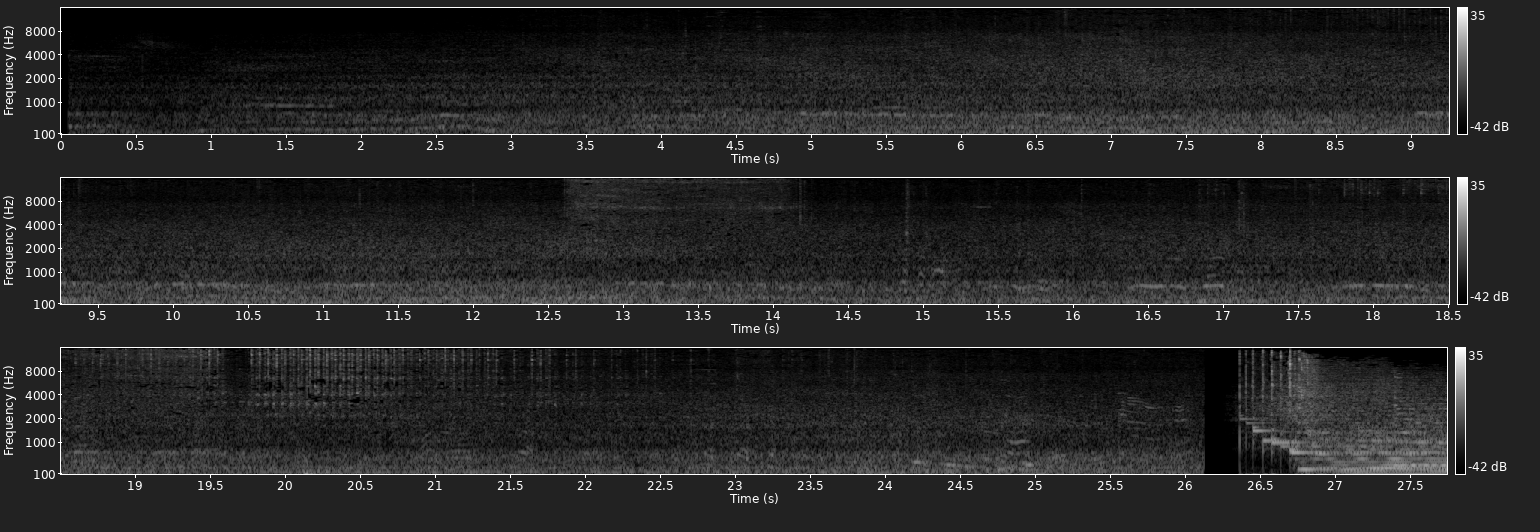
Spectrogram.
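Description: A large bunch of bicycles riding past on a brick-paved street, with tyre and drivetrain noise mixed with the chatter of riders and onlookers. The noise swells over the first few seconds as the riders come closer and then holds steady.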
